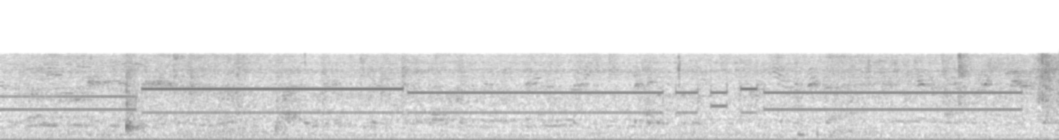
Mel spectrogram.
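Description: Telephone keypad tones sound over a hissy phone line during a call to Cable Perú customer service. Each press gives a steady two-pitch beep, some held for several seconds, then a quick run of shorter presses with changing pitches. No one speaks.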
